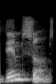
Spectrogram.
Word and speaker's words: dim sum: You know, and um, by the way, tenshin in Cantonese pronunciation is dim sum.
